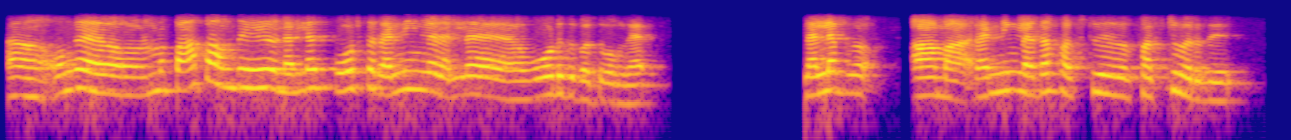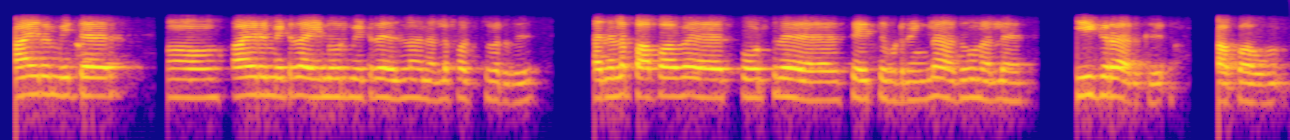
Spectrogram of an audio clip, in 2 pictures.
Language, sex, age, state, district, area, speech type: Tamil, female, 30-45, Tamil Nadu, Thoothukudi, urban, conversation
